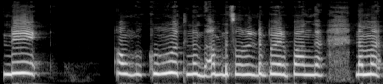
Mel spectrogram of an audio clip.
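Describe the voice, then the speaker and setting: Someone doing a super high squeaky cartoon sister, worried and caring, urgent. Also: level tone, brisk. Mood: soothing. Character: young woman, caring younger sister, anxious. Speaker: cartoon character.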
